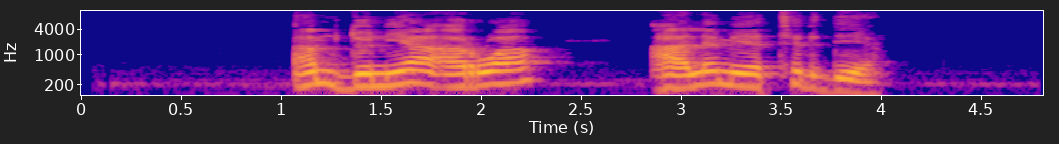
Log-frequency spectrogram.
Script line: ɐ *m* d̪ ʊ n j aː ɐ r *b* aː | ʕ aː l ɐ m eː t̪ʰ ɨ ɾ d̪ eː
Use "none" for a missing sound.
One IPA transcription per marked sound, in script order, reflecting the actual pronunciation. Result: m, w

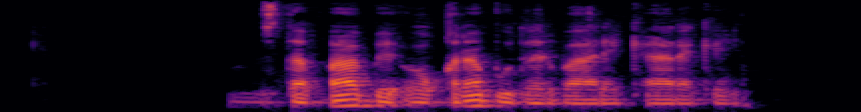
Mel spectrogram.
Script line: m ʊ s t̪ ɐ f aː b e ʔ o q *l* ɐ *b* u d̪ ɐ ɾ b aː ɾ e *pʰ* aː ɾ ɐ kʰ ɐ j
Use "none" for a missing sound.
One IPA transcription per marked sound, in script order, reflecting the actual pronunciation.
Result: ɾ, b, kʰ

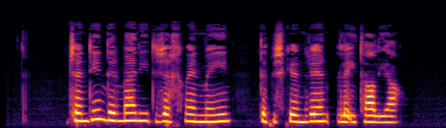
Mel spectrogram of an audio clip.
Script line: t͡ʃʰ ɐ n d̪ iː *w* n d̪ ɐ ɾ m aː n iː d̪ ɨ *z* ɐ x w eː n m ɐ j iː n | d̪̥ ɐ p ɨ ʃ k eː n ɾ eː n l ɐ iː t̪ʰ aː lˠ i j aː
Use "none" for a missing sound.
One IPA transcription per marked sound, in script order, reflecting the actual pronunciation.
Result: none, ʒ

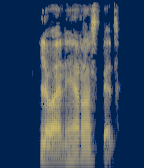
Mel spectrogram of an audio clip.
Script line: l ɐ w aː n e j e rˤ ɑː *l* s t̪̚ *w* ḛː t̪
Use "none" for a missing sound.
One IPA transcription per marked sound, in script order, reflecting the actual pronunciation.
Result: none, b

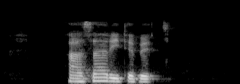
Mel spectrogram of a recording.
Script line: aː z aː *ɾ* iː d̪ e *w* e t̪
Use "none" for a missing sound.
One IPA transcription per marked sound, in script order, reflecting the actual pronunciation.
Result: ɾ, b

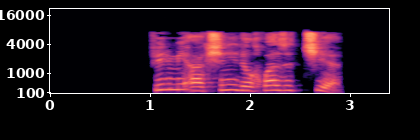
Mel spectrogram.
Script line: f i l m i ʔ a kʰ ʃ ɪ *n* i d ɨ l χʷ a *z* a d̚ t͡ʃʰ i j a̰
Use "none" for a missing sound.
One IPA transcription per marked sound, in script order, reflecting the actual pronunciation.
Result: n, z

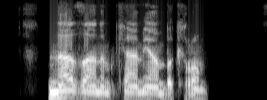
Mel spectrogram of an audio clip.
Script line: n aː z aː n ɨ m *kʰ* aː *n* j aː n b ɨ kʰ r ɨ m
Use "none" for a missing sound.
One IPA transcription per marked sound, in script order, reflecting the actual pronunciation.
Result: kʰ, m

